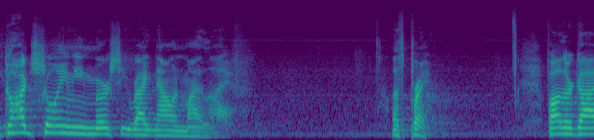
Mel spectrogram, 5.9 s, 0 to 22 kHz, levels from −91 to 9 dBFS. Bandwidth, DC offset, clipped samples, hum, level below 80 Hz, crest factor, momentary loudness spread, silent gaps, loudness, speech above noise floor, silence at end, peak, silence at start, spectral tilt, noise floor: 13 kHz; under 0.1%; under 0.1%; none; -82 dBFS; 22 dB; 17 LU; none; -28 LUFS; 36 dB; 0 s; -8 dBFS; 0 s; -6 dB/octave; -63 dBFS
